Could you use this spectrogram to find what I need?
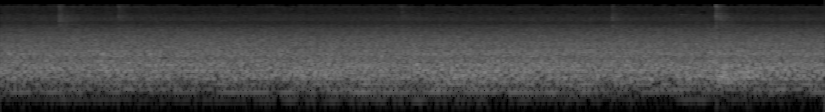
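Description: A pen taps lightly on a hard board.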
